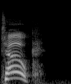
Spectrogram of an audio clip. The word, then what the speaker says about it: toque: T-O-Q-U-E, I think. – Right, but it's pronounced toke, like take a toke. – Take a toke. – Take a toke of that pipe. – Like a T-O-K-E, but with a T-O-Q-U-E.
